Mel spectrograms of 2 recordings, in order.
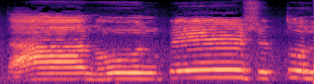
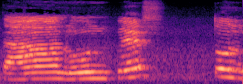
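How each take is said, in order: First: Very slow recitation drill; each letter name held out slowly; drawn-out spelling. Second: Said in the usual way. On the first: Shown as a demonstration. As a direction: stretch পেশ long, then land on তুন.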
